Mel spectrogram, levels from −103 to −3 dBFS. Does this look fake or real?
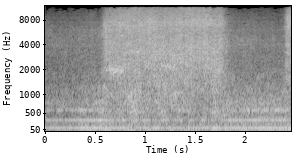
fake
